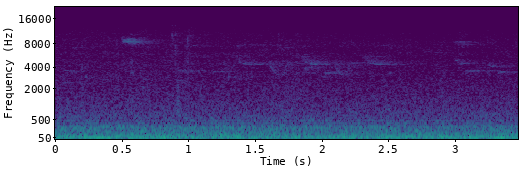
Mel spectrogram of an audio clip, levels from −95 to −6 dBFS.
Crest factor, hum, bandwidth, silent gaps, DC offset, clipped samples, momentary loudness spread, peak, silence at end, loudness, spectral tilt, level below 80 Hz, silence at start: 12 dB; none; 16 kHz; none; under 0.1%; under 0.1%; 2 LU; -42 dBFS; 0 s; -57 LUFS; -6 dB/octave; -56 dBFS; 0 s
